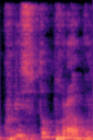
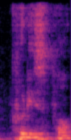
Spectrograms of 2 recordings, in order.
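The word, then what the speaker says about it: CRISPR: 왜냐면 예전에 1세대인 징크핑거라든가 2세대의 탈렌과 이제 비교되는 개념으로 크리스퍼 카스나인이라고 저희들이 설명을 드릴 수가 있겠는데 가끔 우스계수리로 자꾸 크리스토퍼라고 이제 어 발음하시는 분이 계신데 크리스퍼 카스이 되겠습니다.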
